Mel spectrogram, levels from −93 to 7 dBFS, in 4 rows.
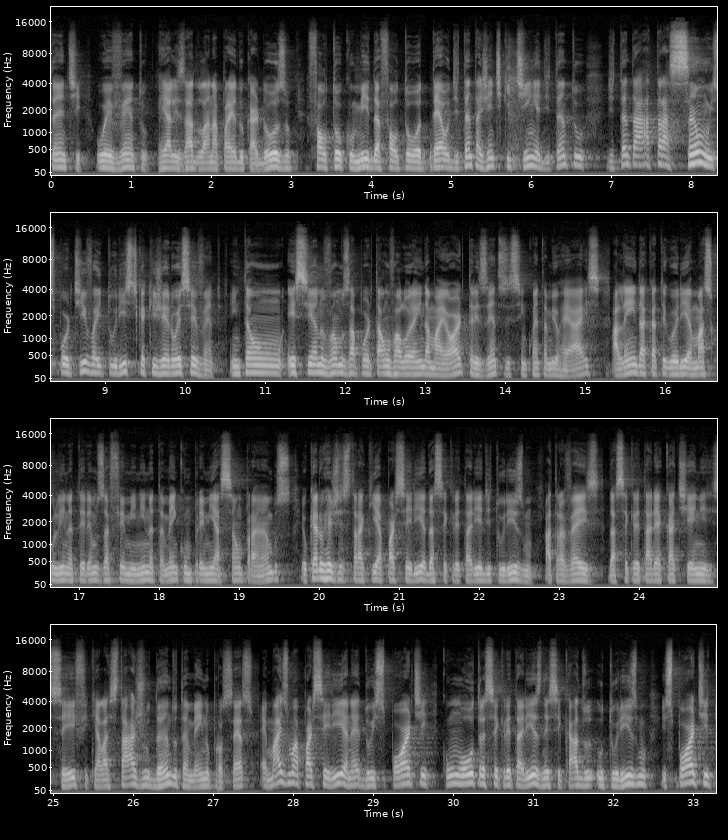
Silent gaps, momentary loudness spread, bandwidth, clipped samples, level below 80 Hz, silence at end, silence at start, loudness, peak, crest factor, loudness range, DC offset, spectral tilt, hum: none; 6 LU; 17 kHz; under 0.1%; -68 dBFS; 0 s; 0 s; -24 LUFS; -4 dBFS; 20 dB; 4 LU; 0.1%; -3.5 dB/octave; none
